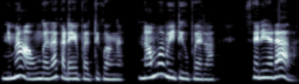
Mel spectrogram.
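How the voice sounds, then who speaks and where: A woman's voice: high-pitched, racing, close to an everyday voice. A woman voicing a firm young mother scolding her son in a cartoon, on a dull lo-fi recording.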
